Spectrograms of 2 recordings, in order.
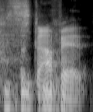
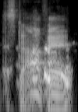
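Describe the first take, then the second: First: Said in the usual way. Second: High squeaky mock protest; playful squeal. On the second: Real, not acted. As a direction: squeal it like you're flustered. Teasing a co-host, says it twice.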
